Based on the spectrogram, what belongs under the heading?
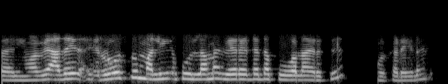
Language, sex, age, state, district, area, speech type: Tamil, female, 45-60, Tamil Nadu, Thanjavur, rural, conversation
